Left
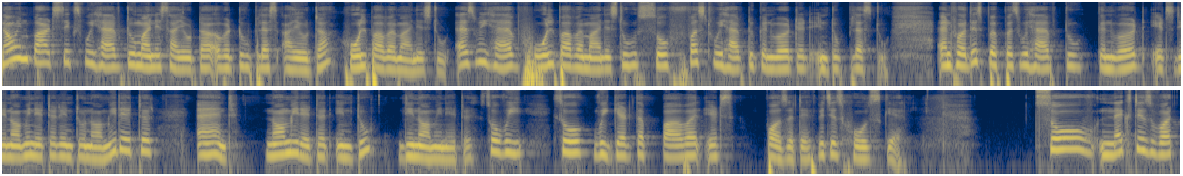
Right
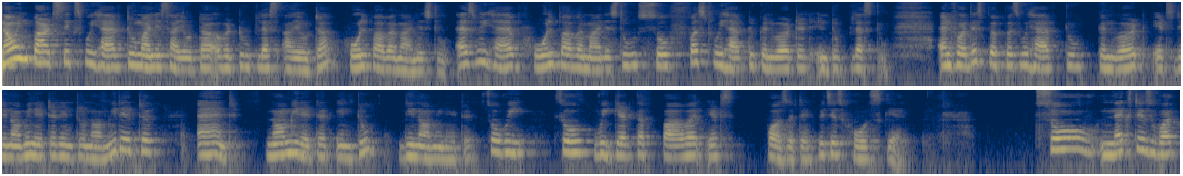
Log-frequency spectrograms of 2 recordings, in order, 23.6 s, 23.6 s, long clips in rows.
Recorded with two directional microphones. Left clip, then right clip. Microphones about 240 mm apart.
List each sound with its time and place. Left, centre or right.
0.0 s a woman's voice: left
22.1 s a woman's voice: left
